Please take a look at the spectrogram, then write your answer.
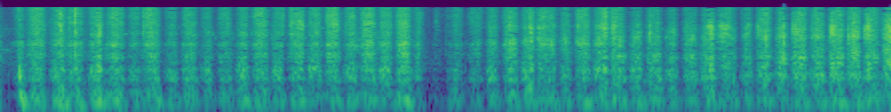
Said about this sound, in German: Wir haben das jetzt hier raufgelegt. Wir haben das jetzt auf den Stamm gelegt, genau. Und dann ich säge jetzt einfach mal los. Jetzt einfach mal los.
